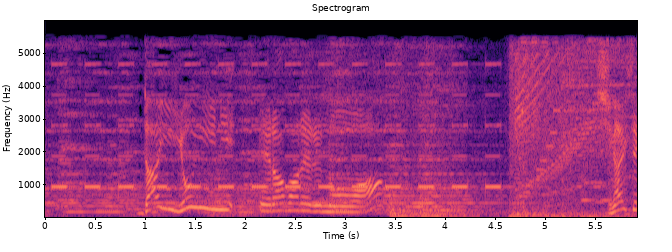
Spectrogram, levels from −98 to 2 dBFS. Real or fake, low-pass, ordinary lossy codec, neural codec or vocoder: real; 5.4 kHz; AAC, 32 kbps; none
